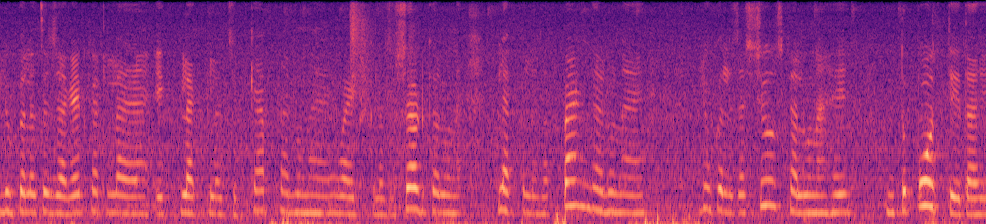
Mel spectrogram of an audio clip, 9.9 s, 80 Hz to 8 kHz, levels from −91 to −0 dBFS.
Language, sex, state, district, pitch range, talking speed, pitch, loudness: Marathi, female, Maharashtra, Washim, 225-255 Hz, 220 wpm, 235 Hz, -20 LUFS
